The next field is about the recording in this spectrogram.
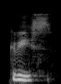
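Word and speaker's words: gris: This sounds just like the English word grease, like the grease from a pan or like oil. Grease. But in Spanish, you have to slightly round that R.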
